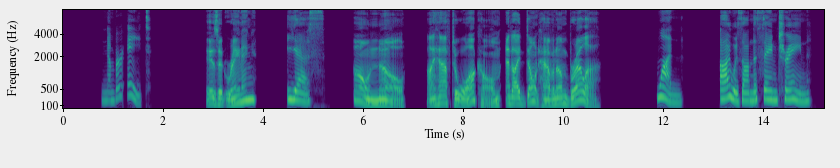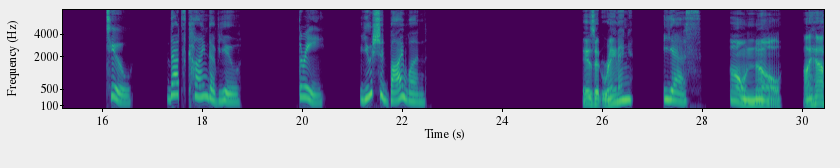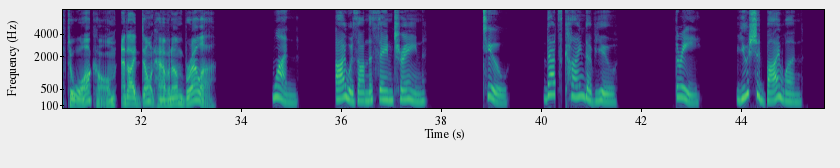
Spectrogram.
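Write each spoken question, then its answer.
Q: Oh no. I have to walk home and I don't have an umbrella.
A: 3: You should buy one.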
